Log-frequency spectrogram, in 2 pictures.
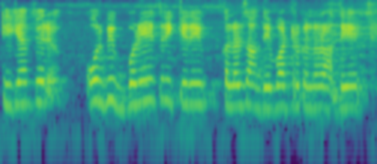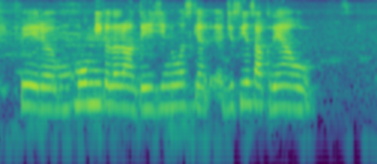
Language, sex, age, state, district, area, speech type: Dogri, female, 18-30, Jammu and Kashmir, Jammu, urban, spontaneous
